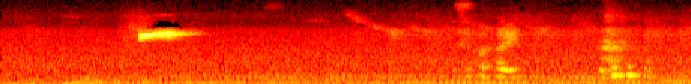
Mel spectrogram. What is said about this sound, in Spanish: escuchen cómo cantan ellos. Rana de cristal altondina de bucle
